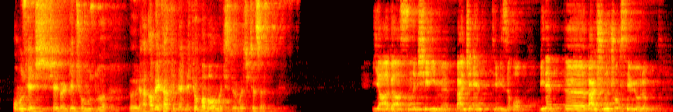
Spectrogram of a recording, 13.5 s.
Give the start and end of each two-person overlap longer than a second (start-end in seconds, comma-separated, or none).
none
